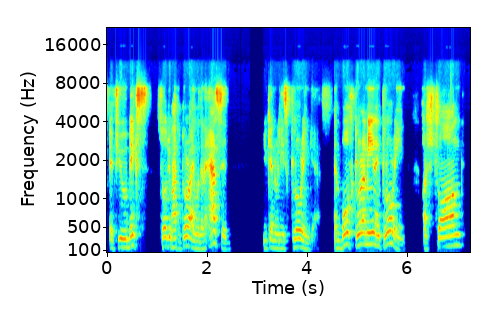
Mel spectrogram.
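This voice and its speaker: This middle-aged doctor from Lebanon has a medium-pitched, darkish voice with vocal fry. He lectures on medicine in a recorded video call, keeping a steady explanation through fillers and restarts, with a plain indoor wall behind him. His webcam gives the audio a slightly dull, lo-fi quality.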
